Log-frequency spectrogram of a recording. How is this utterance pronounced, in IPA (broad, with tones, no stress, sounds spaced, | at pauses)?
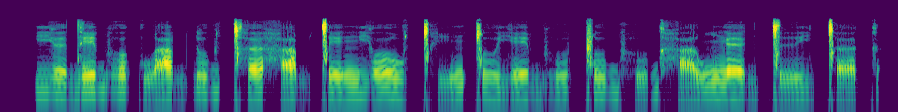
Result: j ɘ˦˨ d e˥ bʱ o˥ k w a˩˧˩ b ɗ u˥ ɡ ǀʰ ɐ˧˥ h a˩˧˩ b ǀ e˧˥ ŋ j o˧˥˧ w ǀʰ i˩˥ ŋ ǀ u˦˨ j e˧˥˧ bʱ u˧˥ ǁ u˥ b h u˩˥ ɡ h a˩˥ w ŋ ɛ˦˨ ɡ ǀ ɨ˧˥˧ j ǀ ɐ˧˥ k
